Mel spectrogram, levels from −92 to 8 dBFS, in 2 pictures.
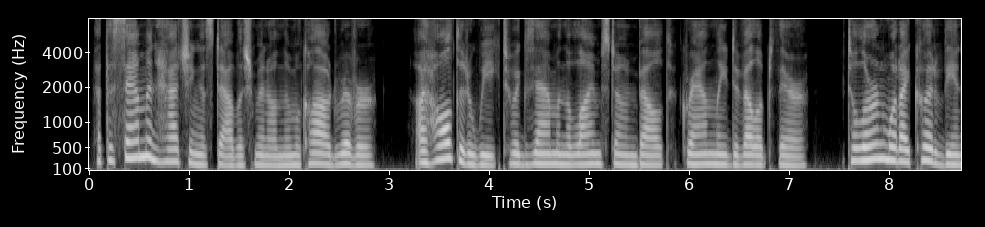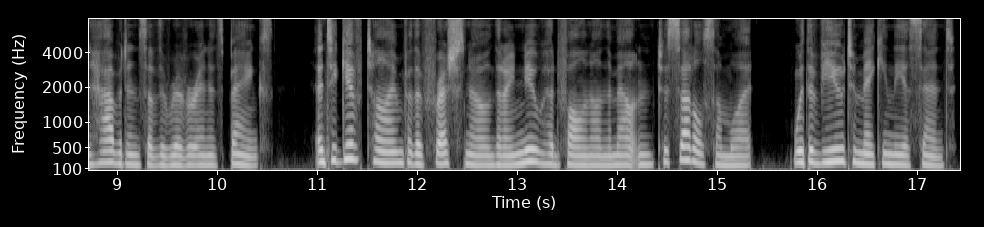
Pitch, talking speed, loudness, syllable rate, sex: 195 Hz, 210 wpm, -18 LUFS, 5.9 syllables/s, female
